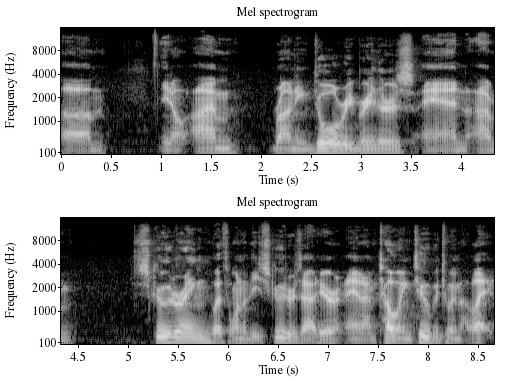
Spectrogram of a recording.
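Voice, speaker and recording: A man's fairly low pitch at a fairly slow pace, with fairly even intonation. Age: 60s. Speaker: cave diver and instructor. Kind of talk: casual interview chat. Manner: hesitant with many fillers.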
